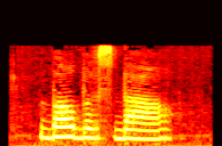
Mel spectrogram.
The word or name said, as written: bulbous bow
